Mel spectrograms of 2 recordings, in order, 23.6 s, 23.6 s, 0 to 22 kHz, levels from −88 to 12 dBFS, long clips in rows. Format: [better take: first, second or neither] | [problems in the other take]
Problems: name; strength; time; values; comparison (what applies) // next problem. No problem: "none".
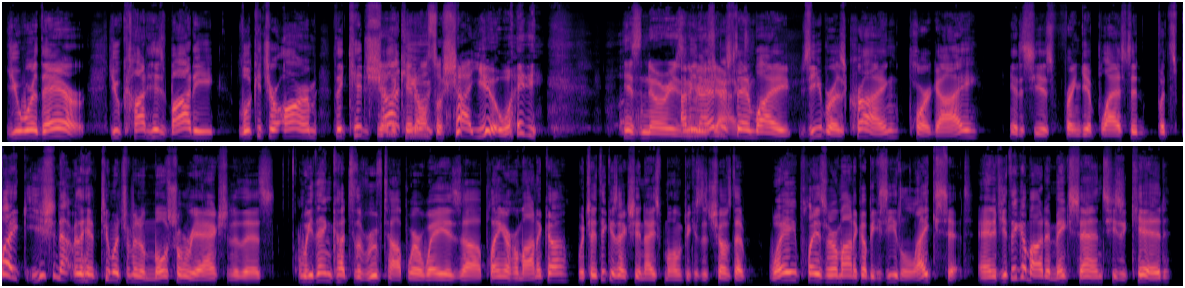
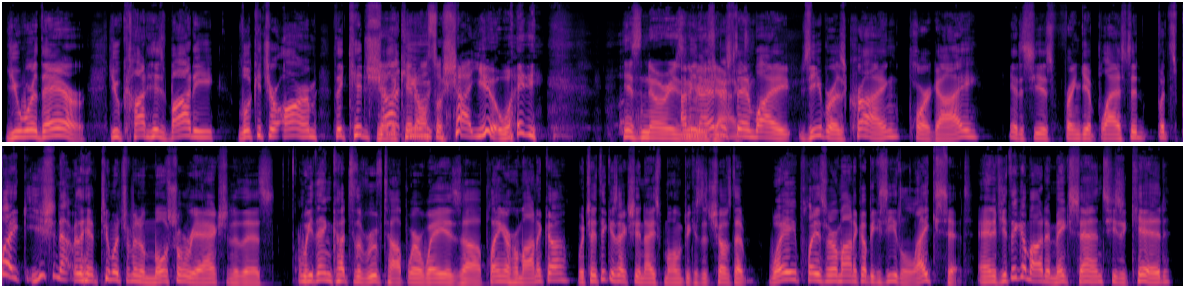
second | thin; somewhat; fading below 300 Hz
